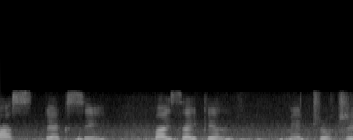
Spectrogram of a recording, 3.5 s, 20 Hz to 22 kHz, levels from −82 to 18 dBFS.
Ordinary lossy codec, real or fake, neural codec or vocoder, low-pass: none; real; none; none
